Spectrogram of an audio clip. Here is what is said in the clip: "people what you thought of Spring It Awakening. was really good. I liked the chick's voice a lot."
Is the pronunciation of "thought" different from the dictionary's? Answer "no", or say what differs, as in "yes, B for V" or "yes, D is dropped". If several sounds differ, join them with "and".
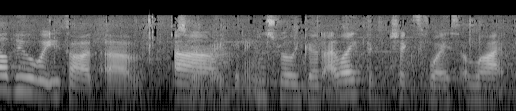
no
